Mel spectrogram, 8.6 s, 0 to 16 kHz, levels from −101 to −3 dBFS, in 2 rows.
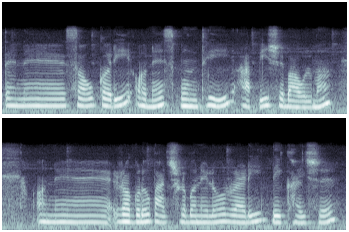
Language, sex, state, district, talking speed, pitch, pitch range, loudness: Gujarati, female, Gujarat, Gandhinagar, 120 wpm, 190 Hz, 180-195 Hz, -15 LUFS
